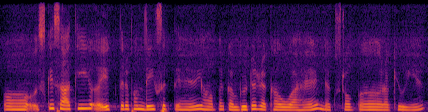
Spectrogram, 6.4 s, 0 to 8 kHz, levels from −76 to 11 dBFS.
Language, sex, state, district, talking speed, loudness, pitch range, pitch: Hindi, female, Uttar Pradesh, Lalitpur, 205 wpm, -17 LUFS, 200-245 Hz, 215 Hz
